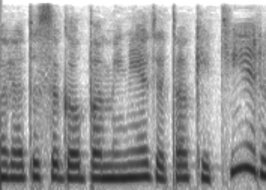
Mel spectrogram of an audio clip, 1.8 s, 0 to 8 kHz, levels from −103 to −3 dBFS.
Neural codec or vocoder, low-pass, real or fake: codec, 16 kHz, 1.1 kbps, Voila-Tokenizer; 7.2 kHz; fake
